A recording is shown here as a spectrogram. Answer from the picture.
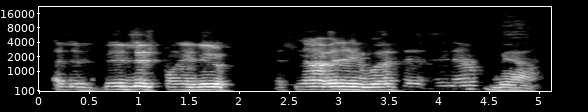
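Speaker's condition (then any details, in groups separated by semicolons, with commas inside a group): Cerebral palsy; uses one hand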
